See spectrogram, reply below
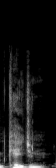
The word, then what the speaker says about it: Calhoun: Se escribe, es Calhoun, pero muchas personas lo pronuncian Cajun.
